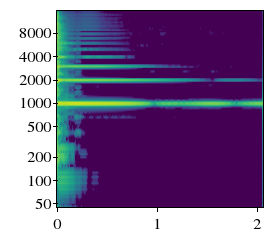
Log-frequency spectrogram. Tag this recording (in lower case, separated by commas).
music, musical instrument, acoustic guitar, plucked string instrument, guitar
